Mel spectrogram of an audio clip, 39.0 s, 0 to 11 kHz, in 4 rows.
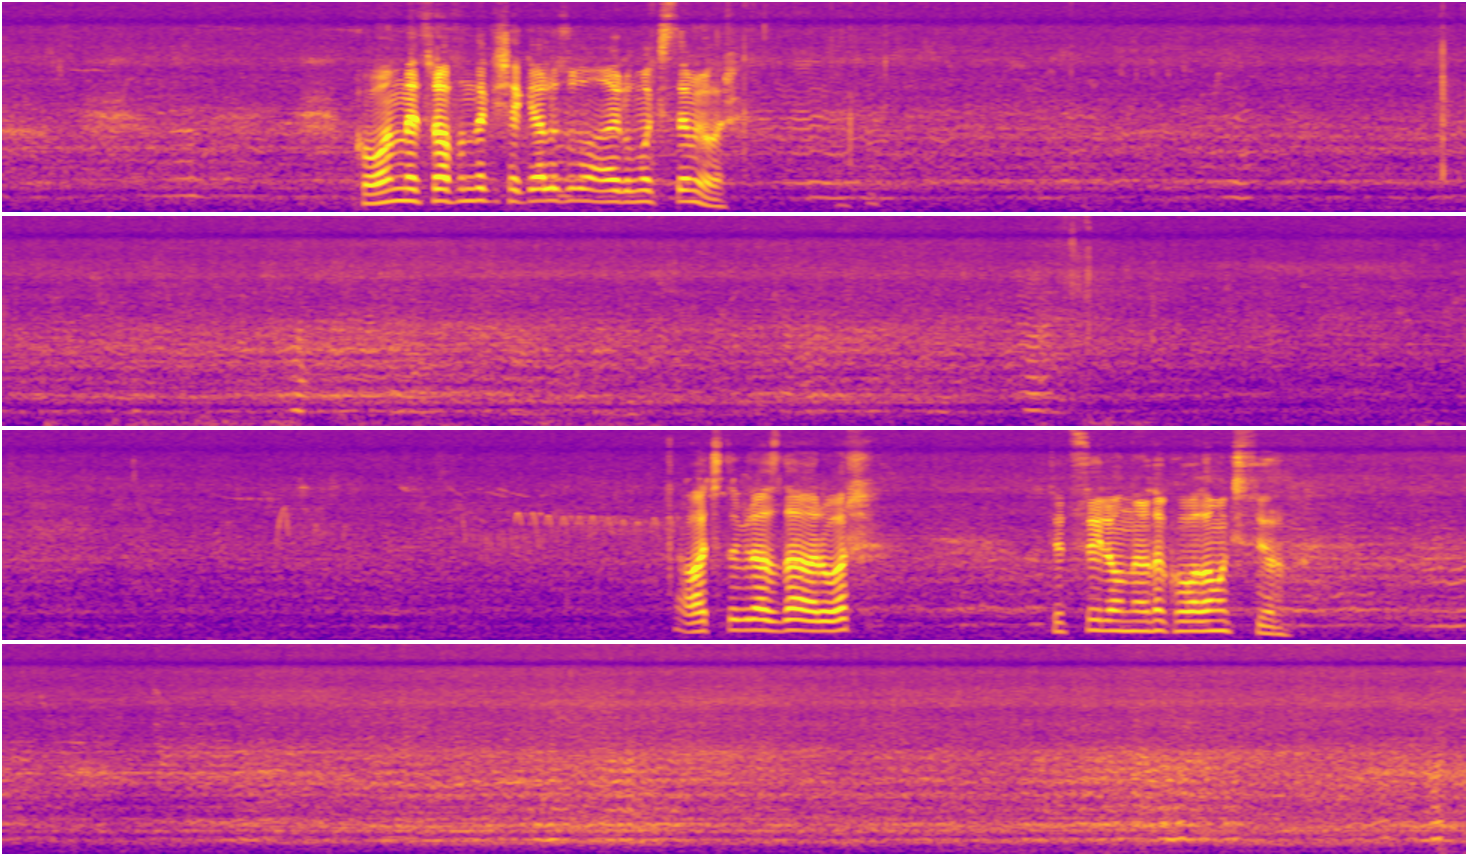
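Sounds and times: bees buzzing: 0:00.0 - 0:39.0.

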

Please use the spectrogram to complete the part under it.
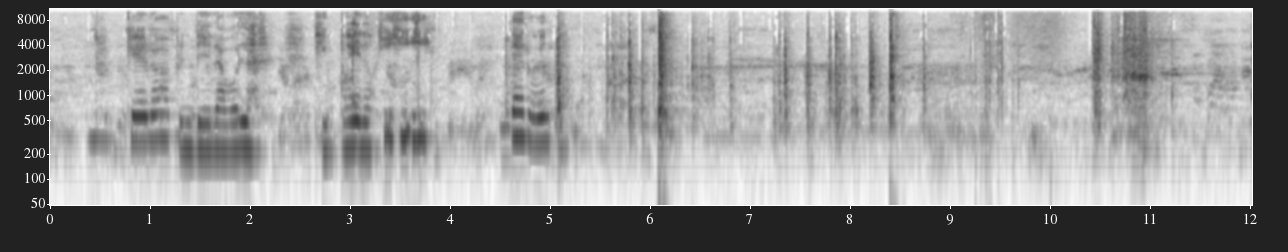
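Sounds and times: plastic toys clicking and knocking: 0:04.6 - 0:08.8, 0:10.4 - 0:11.3.

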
